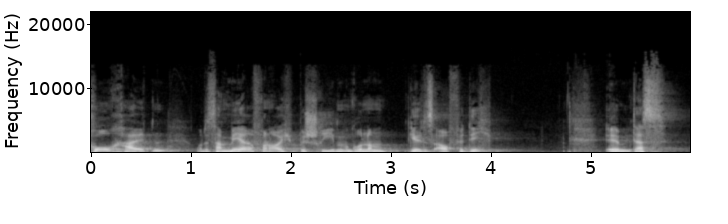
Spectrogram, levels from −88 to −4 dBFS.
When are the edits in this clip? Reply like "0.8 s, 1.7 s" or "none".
none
